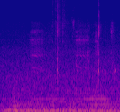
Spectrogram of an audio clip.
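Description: A bird calling faintly from up in the tree, over a steady low rumble.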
